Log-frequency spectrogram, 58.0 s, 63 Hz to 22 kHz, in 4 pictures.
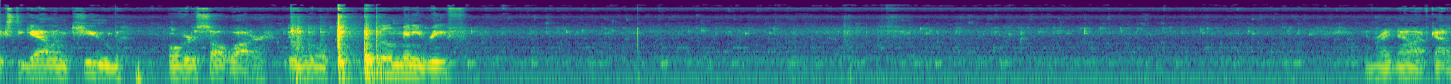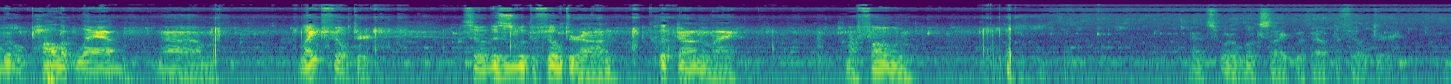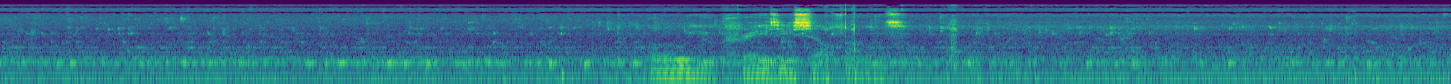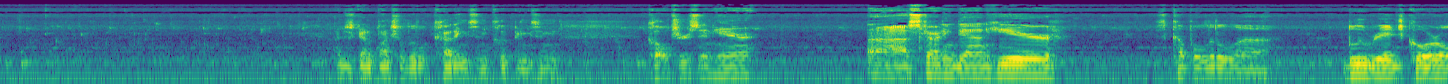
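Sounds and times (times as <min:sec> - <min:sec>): low even hum: 0:00.0 - 0:58.0
water trickling: 0:00.0 - 0:58.0.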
